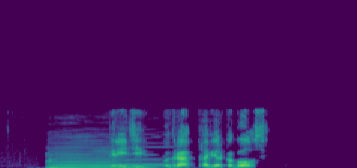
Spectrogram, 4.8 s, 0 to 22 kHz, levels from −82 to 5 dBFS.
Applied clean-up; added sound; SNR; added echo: classical method Wiener filter.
